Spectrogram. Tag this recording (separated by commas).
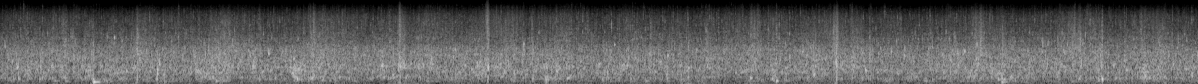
Stream, Water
